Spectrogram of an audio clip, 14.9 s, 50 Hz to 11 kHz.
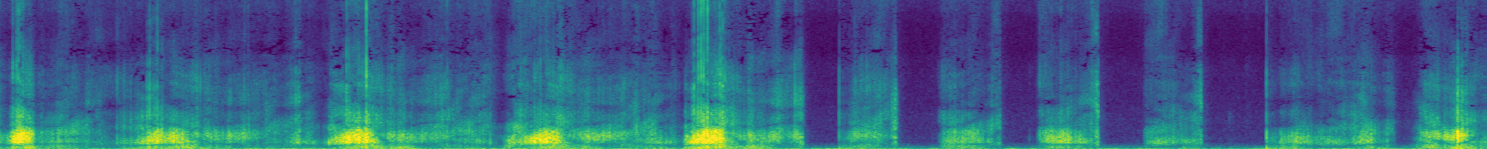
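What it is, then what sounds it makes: Smartphone in rubbery plastic case. A fingertip and short nail scratch and tap the back of a handheld smartphone in a green rubbery plastic or silicone protective case, near the camera lens, while the small, solid phone is held in the other hand. The result is a run of dry, raspy, zipper-like scrapes centered in the midrange around 1 kHz. The scrapes swell and fade at an irregular pace and are broken by a few brief near-silent gaps.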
